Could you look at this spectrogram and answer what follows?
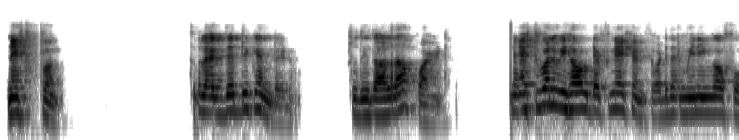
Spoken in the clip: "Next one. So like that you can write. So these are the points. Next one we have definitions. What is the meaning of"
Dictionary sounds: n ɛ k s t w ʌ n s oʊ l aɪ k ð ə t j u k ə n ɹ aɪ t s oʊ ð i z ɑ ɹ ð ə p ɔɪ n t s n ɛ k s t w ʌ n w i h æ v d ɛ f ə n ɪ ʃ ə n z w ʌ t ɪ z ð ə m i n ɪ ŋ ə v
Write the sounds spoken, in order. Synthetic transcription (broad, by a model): n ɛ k s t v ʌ n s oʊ l aɪ k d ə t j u k ə n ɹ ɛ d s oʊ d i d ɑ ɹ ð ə p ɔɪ n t n ɛ k s t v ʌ n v i h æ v d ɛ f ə n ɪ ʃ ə n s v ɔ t ɪ z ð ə m i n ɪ ŋ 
